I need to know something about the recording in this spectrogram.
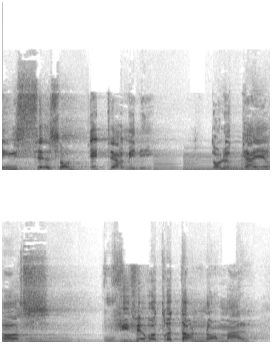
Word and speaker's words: kairos: le temps vous avez le prononce plutôt le kaïros le kairos c'est un temps métaphysique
